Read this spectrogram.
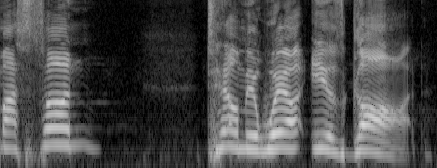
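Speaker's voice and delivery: slow, deep baritone voice. Retelling a pastor, hand on his Bible, addressing a disrespectful boy, baritone pastor voice. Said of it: "just says in a baritone voice".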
